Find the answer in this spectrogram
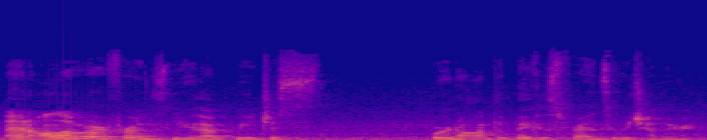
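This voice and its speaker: With an American accent and a medium pitch, a woman is heard through audible room echo and noticeable background noise. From Vermont, US. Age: 20s. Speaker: beauty vlogger. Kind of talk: casual chat. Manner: casual with many fillers.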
